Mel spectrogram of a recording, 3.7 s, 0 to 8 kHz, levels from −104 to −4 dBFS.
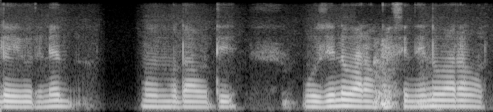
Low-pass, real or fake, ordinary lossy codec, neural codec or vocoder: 7.2 kHz; real; none; none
